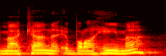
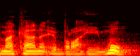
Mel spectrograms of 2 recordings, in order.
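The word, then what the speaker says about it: ما كان إبراهيم: I also said Ma Kana Ibrahima instead of Ma Kana Ibrahimu.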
